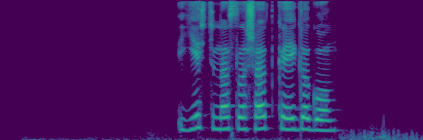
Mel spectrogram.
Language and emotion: Russian, neutral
